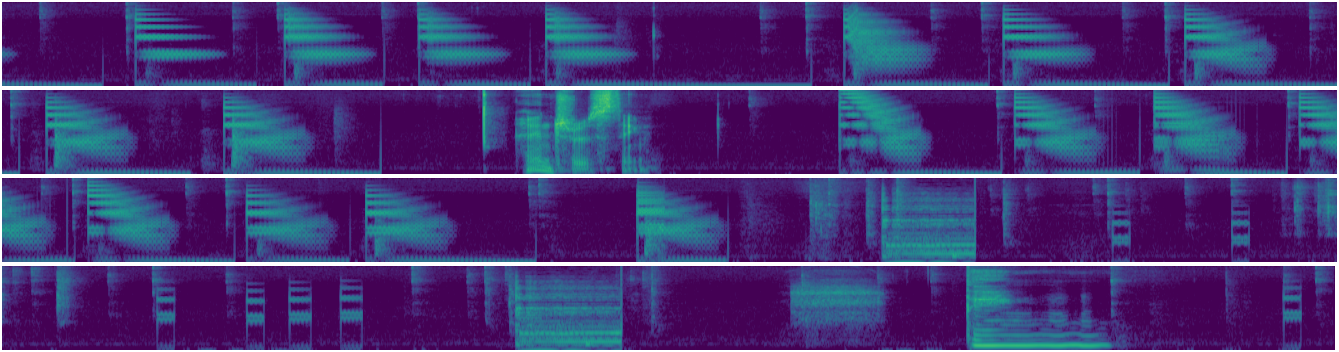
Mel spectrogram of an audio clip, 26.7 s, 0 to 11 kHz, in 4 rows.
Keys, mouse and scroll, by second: 0.2 click, 1.2 click, 1.9 click, 3.8 click, 4.6 click, 5.6 click, 6.5 click, 10.4-11.9 drag, 12.1 click, 13.5 click, 14.3 click, 16.0 click, 17.4 click, 17.6 space, 18.3 space, 18.8 click, 19.3 click, 20.1 shift+right click, 20.6 shift+click, 21.2 shift+click, 22.4 click, 22.5 space, 23.2 space, 24.1 g, 24.7 click, 26.2 d, 26.5 click.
